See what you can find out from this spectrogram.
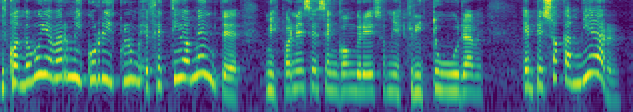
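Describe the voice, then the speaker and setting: This woman speaks at a moderate pace with a high pitch. Her pitch swings very widely. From Argentina. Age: 60s. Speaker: feminist philosopher; interviewee. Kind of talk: testimonial interview. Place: home room. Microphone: lapel.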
